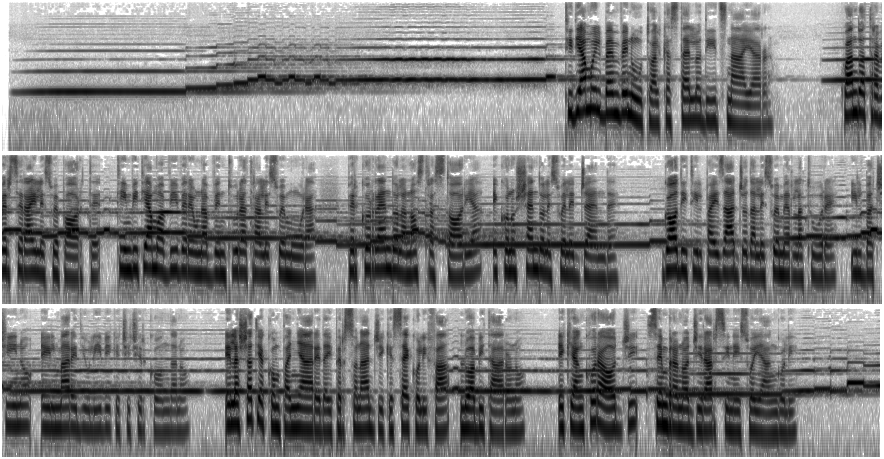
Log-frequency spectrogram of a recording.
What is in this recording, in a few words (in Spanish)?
audioguia italiano; Ruta audioguiada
